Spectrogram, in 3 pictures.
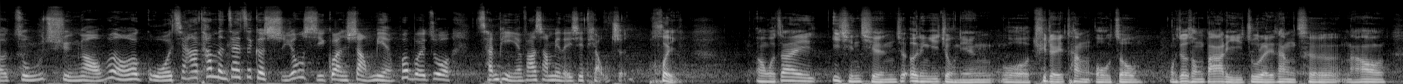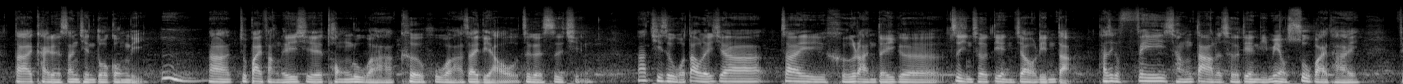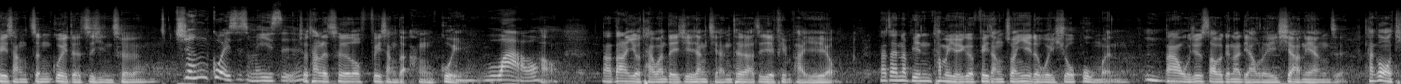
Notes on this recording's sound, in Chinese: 2022 Taipei Cycle台北國際自行車展-Live Podcast。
